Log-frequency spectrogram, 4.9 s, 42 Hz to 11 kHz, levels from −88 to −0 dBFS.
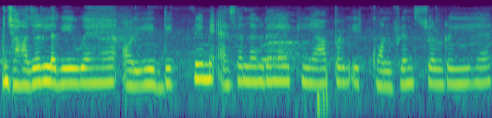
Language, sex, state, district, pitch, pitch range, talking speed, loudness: Hindi, female, Delhi, New Delhi, 225 Hz, 215-235 Hz, 245 wpm, -16 LUFS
